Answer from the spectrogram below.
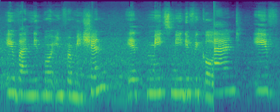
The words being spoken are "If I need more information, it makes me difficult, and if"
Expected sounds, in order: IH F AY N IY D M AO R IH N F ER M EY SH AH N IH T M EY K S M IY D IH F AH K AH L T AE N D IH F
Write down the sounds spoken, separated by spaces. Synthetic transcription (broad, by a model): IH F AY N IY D M AO R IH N F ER M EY SH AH N IH T M EY K S M IY D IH F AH K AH L AE N D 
